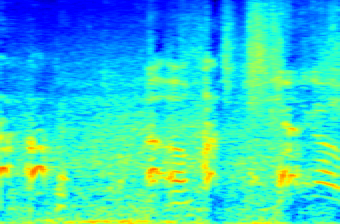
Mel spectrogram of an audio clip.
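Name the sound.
dog barking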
